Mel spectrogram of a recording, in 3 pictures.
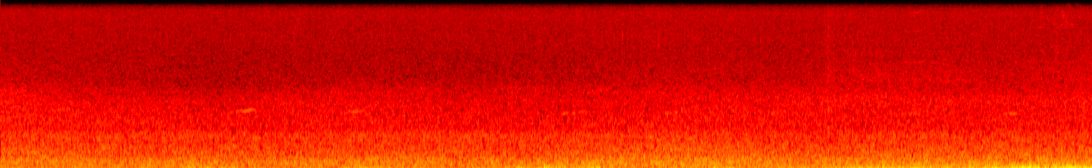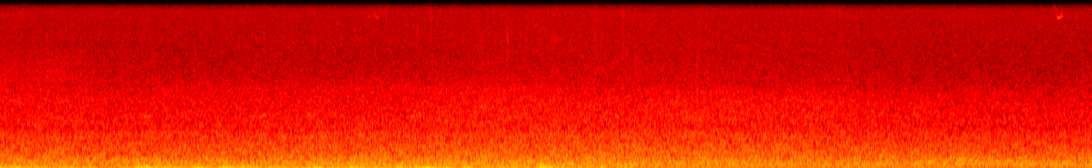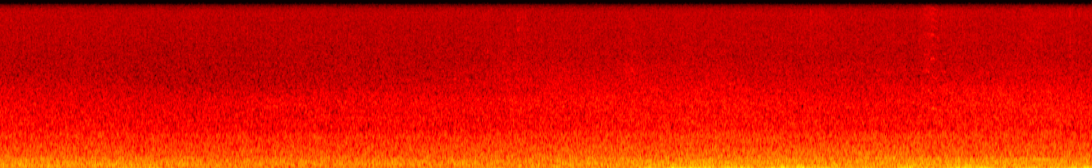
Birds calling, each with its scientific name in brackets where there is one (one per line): Canada Goose (Branta canadensis)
